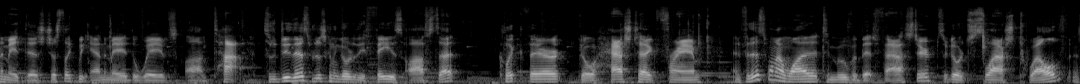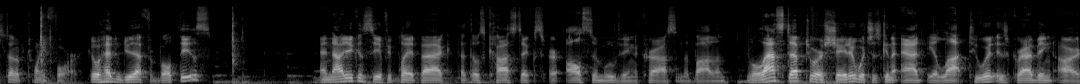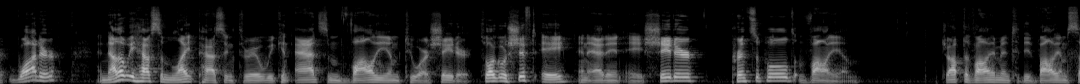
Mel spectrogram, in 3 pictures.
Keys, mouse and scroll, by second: 0.0-1.1 drag, 1.8 click, 8.5-11.2 drag, 11.8 click, 12.7 click, 14.8 space, 18.3 a, 20.5 click, 23.4 click, 24.0 click, 27.1 shift+a, 31.3 click.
